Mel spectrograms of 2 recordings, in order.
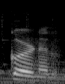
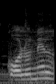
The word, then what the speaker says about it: colonel: उसको वैसे तो स्पेलिंग के हिसाब से पढ़े तो ये कॉलोनल होता है, लेकिन प्रोनाउंसिएशन इसकी होती है कर्नल की।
